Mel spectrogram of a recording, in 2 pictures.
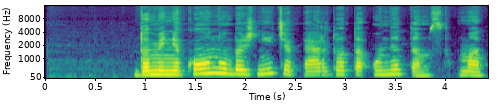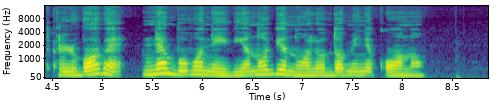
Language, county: Lithuanian, Marijampolė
